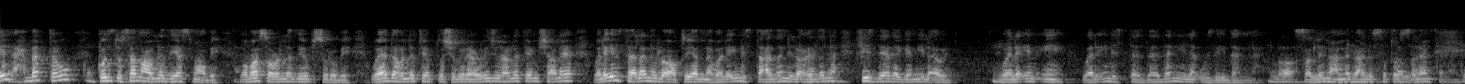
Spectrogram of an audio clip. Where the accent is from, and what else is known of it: Egypt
